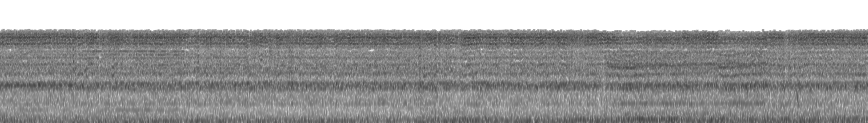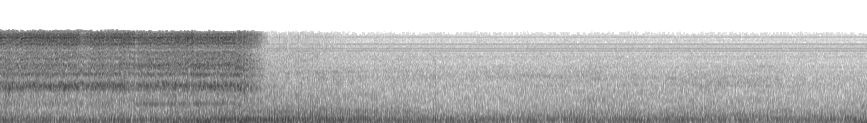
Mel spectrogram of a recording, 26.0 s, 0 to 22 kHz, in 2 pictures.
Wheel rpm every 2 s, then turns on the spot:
170, 170, 170, 170, 160, 170, 170, 170, 60, 0, 0, 0, 0.
none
